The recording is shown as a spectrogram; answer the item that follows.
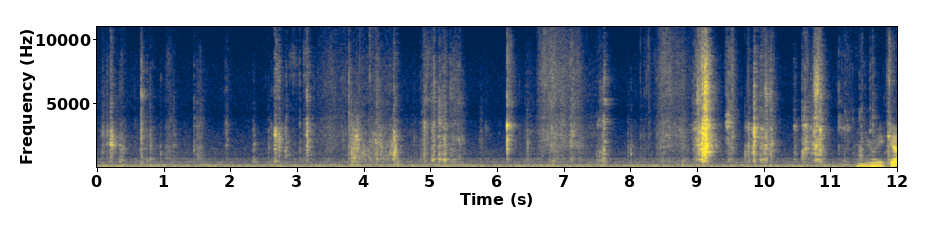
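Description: Metal offset spatula scraping and tapping on a metal baking sheet while spreading melted chocolate: irregular short scrapes and clicks, the loudest a little after nine seconds in.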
